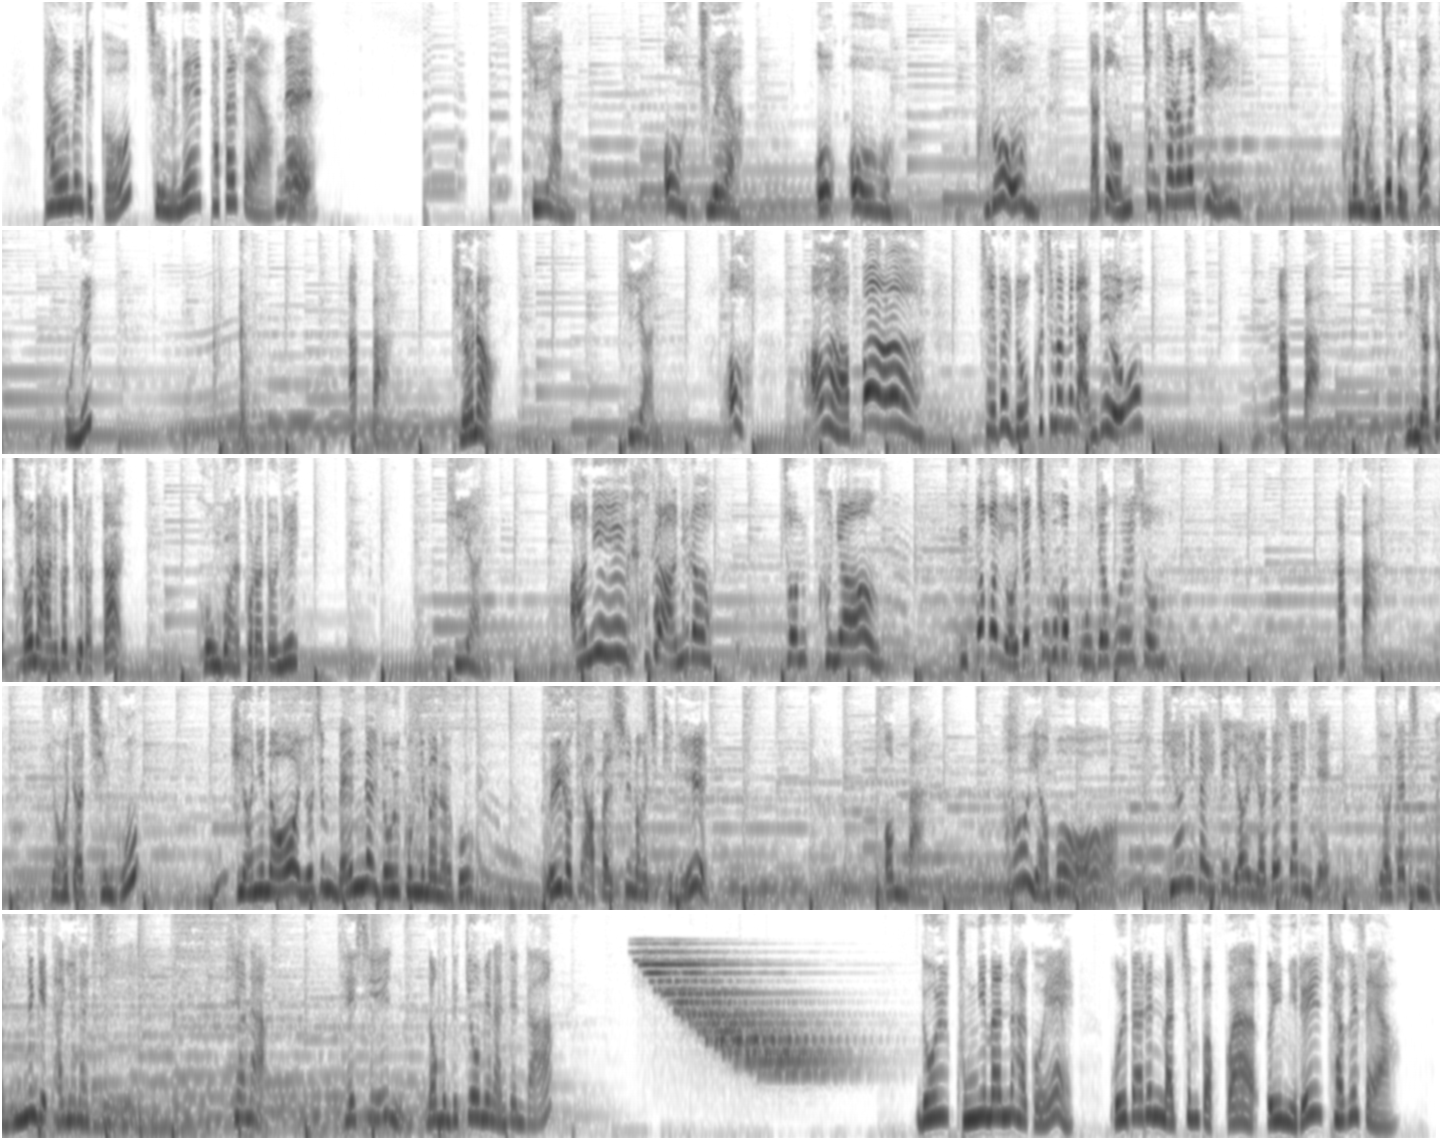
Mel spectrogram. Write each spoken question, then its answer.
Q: 놀 궁리만 하고의 올바른 맞춤법과 의미를 적으세요.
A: You're always thinking of ways to waste time, hang out with others, play.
